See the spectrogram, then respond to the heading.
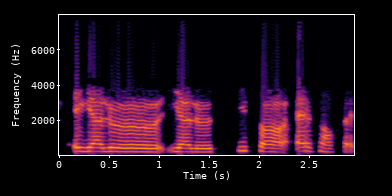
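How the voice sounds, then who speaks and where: Flat, monotone intonation in a woman's voice of medium pitch. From Togo. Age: 30s. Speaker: financial adviser and online bookshop founder. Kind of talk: interview testimony. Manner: hesitant, many fillers.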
